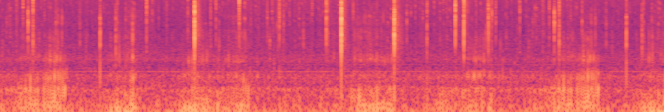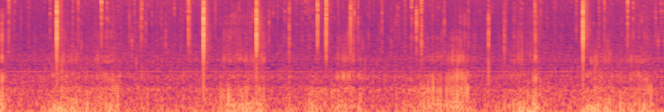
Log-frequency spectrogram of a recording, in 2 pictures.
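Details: Cat purring in a cozy indoor ambience mix, a soft low rumble swelling and fading in cycles of about two seconds, with sharp, irregular fireplace crackles and pops over the top.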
